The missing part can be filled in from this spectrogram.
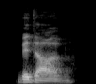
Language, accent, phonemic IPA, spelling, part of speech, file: French, France, /be.dav/, bédave, verb, LL-Q150 (fra)-bédave.wav
- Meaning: to smoke bhang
